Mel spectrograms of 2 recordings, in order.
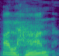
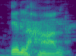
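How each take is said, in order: First: The first vowel is 'a'. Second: The first vowel is 'i'. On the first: The speaker calls it wrong. "अलिफ के ऊपर जबर लगाकर नहीं बोलना चाहिए" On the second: The speaker calls it right. "दुरुस्त लफ्ज है इल्हान"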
